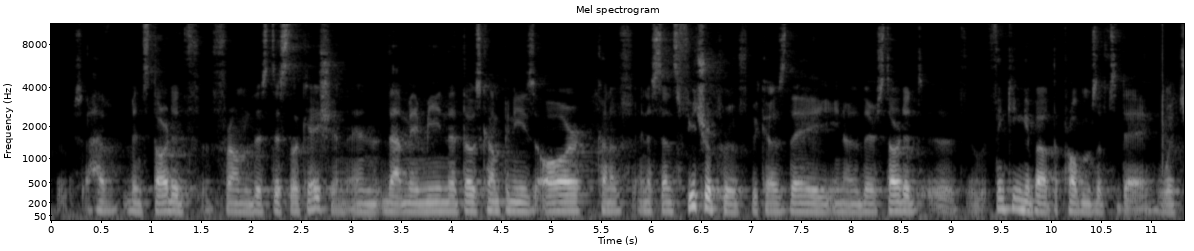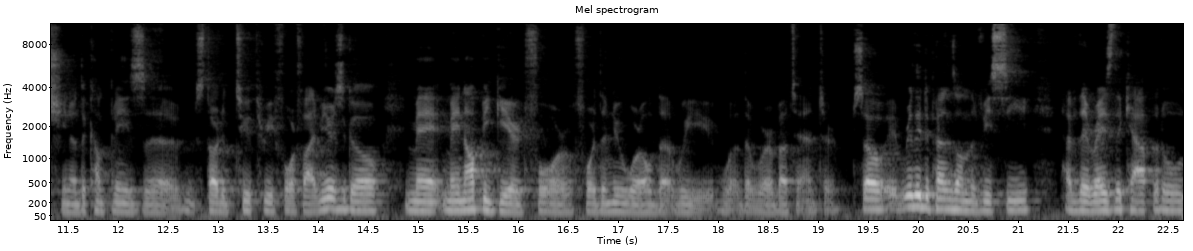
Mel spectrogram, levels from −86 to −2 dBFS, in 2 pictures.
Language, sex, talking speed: English, male, 200 wpm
